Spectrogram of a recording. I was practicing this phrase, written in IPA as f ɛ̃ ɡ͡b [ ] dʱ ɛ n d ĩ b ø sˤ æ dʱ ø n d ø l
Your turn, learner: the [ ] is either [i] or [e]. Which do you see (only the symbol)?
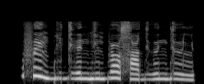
i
